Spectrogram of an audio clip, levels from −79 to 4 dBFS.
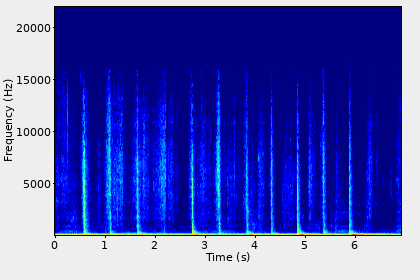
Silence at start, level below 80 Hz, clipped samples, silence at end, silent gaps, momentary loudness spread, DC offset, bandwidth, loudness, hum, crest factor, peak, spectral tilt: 0 s; -24 dBFS; under 0.1%; 0 s; none; 18 LU; under 0.1%; 13 kHz; -30 LUFS; none; 18 dB; -6 dBFS; -5 dB/octave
